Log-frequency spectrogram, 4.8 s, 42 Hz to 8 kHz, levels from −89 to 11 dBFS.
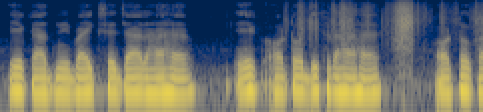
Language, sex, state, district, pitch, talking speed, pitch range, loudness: Hindi, male, Bihar, Patna, 105 Hz, 185 wpm, 105-110 Hz, -13 LUFS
